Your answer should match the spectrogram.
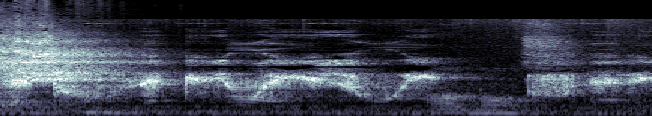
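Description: A person's voice wailing or screaming, starting suddenly and loudly, its pitch swooping up and down several times.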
